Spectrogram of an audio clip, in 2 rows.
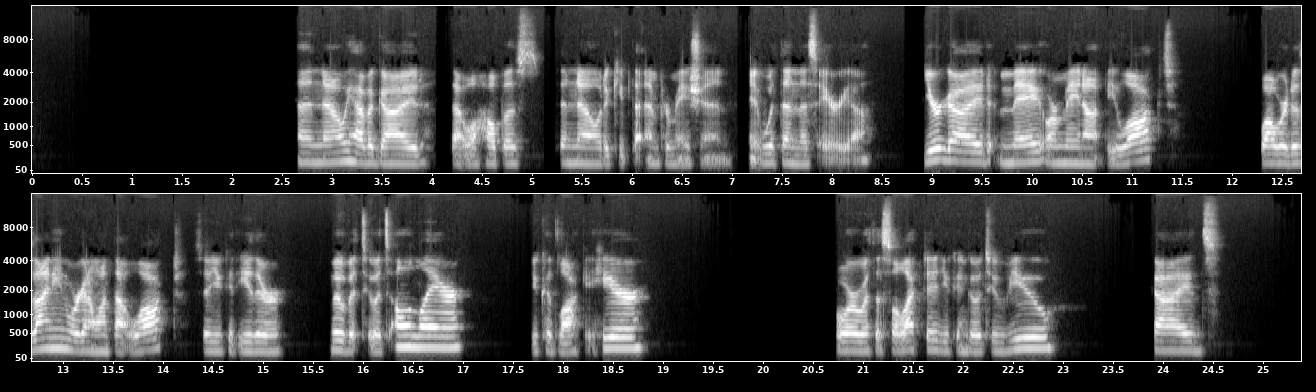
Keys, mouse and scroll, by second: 0.2 click, 0.7 click, 2.3 click, 8.7 click, 17.2 click, 18.2 click, 19.6 click, 20.2 click, 21.9 click.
